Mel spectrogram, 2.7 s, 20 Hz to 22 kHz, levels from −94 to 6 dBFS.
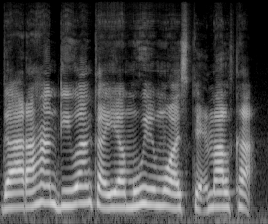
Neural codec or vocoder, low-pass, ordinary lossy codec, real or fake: codec, 44.1 kHz, 3.4 kbps, Pupu-Codec; none; none; fake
